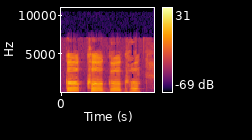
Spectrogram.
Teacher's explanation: क बोला तो आपने देखा जो जीभ का पीछे वाला हिस्सा है वो टच हुआ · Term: स्पर्श व्यंजन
